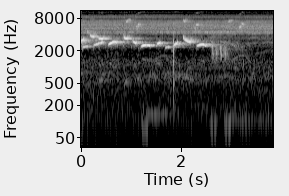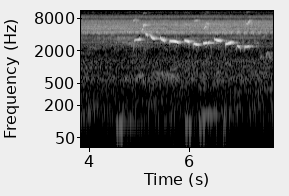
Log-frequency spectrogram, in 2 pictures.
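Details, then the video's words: Puff-throated babbler giving clear whistled phrases of several notes that slide downward, one run in the first two seconds and another from about five to seven seconds, with a short quiet gap between and faint low background noise. "Puff throated babbler棕头幽鹛"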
